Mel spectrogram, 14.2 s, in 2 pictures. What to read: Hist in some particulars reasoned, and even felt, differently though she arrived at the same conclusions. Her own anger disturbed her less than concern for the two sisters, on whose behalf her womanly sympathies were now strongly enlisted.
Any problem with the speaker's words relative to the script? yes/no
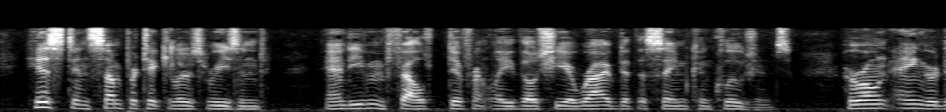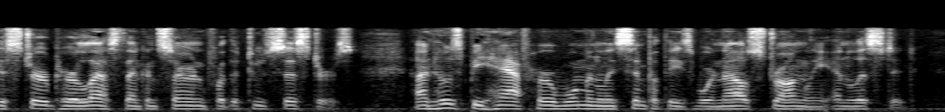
no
